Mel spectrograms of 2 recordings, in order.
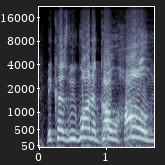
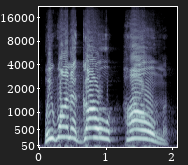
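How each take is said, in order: First: Exasperated. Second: Higher, louder and slow, drawn-out plea; exasperated yell. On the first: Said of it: "rising exasperation". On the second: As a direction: stretch it out like you're at your limit. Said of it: "peak of exasperated plea". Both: Real, not acted.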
